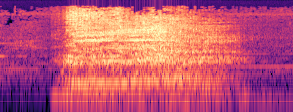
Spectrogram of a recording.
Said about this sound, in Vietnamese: Nó cuồng bạo phát ra một tiếng gầm thét chấn nhiếp nhân tâm, lại là nặng vô số nhào trên biển, rồi lại chìm.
